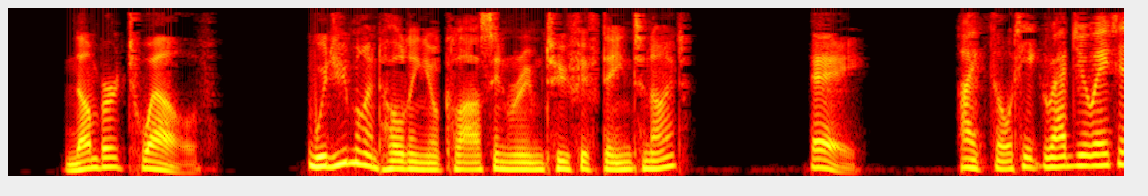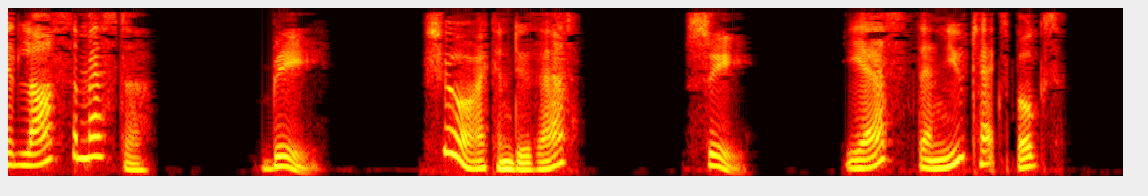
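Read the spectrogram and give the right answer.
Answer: B: Sure, I can do that.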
